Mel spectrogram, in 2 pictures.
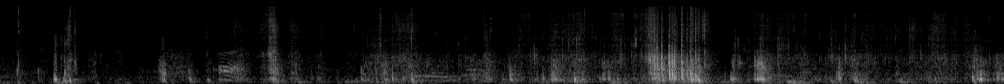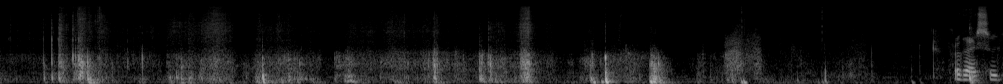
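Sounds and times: plastic packaging crinkling: 2.2s - 18.3s.

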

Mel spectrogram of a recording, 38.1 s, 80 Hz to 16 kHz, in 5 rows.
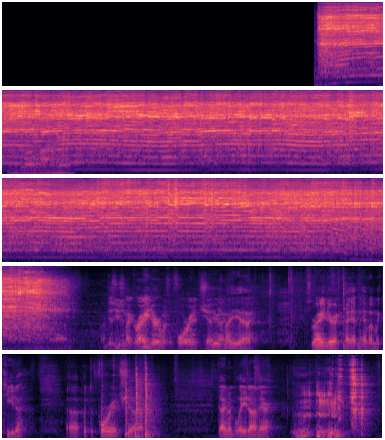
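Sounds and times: angle grinder whining: 6.3s - 27.4s.

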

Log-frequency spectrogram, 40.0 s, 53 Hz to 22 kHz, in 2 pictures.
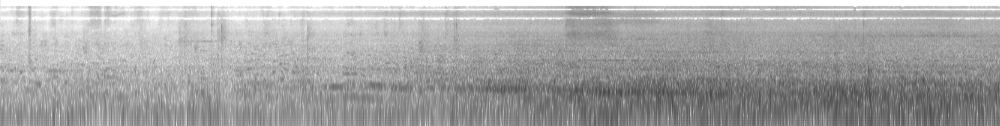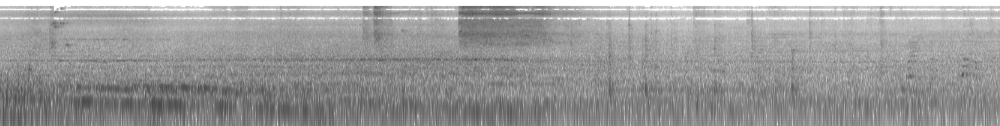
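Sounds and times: train wheels rumbling on rails: 0.0s - 40.0s.

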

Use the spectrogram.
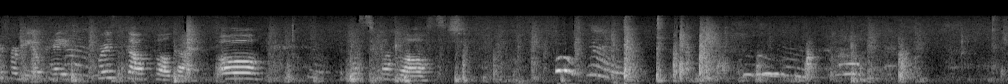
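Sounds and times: children shouting and squealing: 7.4s - 9.1s.

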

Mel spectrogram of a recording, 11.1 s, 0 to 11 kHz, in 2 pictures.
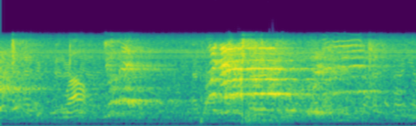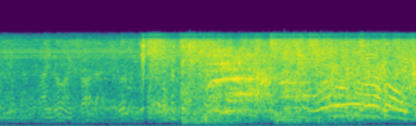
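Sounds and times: fencers shouting: 2.8s - 5.1s, 8.2s - 11.0s.

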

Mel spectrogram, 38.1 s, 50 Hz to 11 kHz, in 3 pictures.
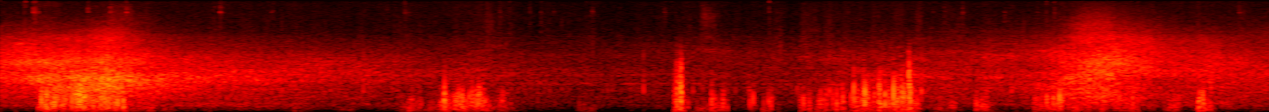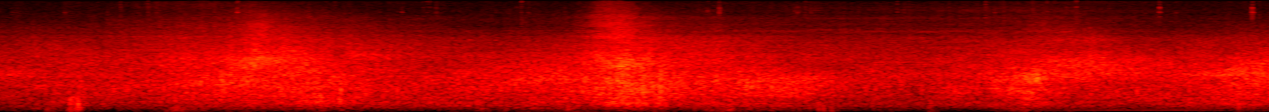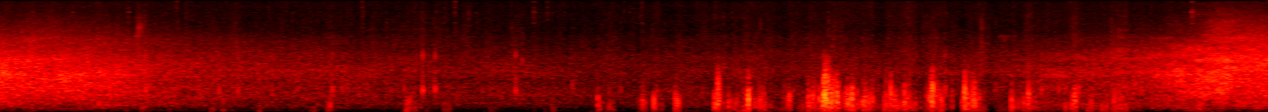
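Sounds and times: wind buffeting microphone: 0.0s - 6.0s, 6.6s - 38.0s
cars passing on road: 0.0s - 38.0s.

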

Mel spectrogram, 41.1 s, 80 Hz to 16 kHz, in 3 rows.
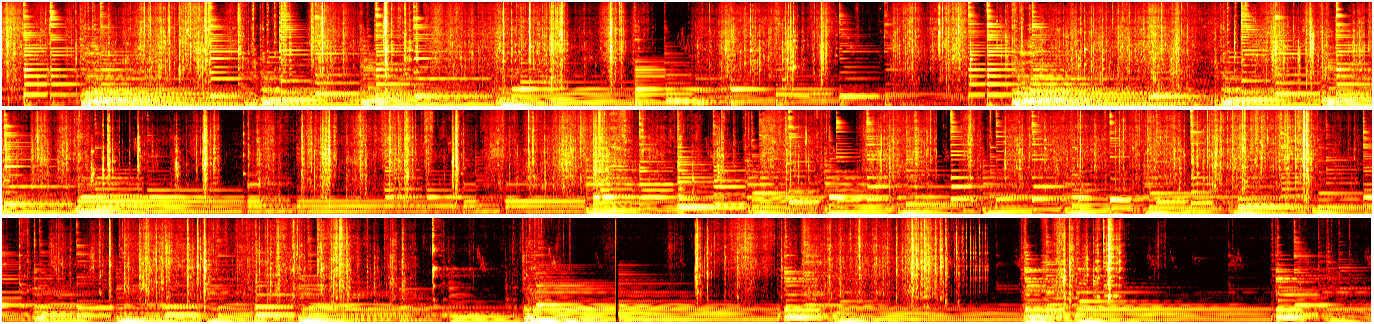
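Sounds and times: plucked melody: 0.0s - 41.0s.

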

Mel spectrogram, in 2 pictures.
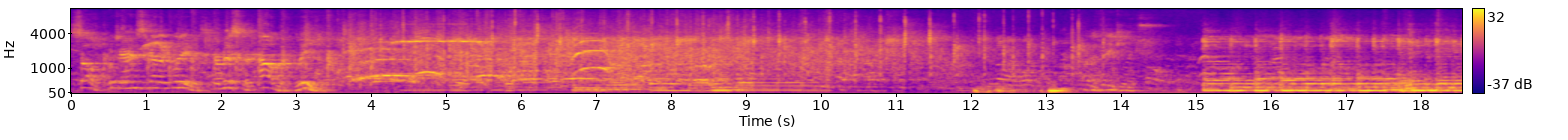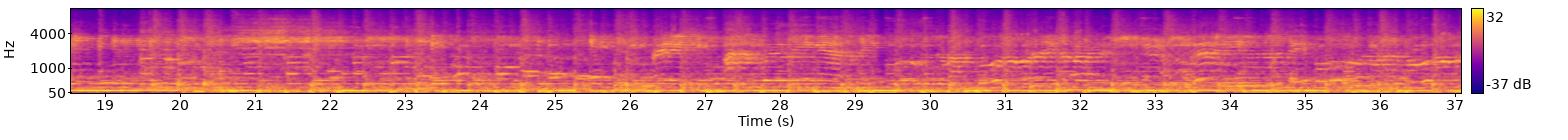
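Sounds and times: live rock band playing: 2.9s - 13.4s, 14.9s - 37.0s
electric guitar: 3.5s - 13.4s, 14.9s - 37.0s
man singing into microphone: 26.1s - 37.0s.

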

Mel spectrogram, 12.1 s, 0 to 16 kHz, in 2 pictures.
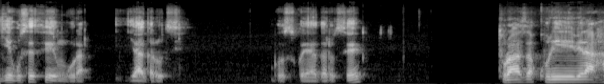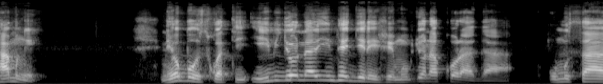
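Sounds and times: faint clicks: 3.6s - 4.4s
person speaking: 7.4s - 12.0s.

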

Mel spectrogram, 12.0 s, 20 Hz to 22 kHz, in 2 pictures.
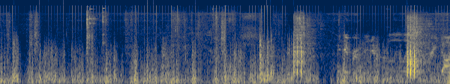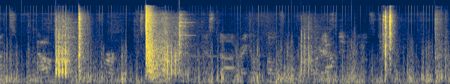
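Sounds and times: shotgun firing: 6.8s - 7.2s, 7.9s - 8.7s, 10.0s - 10.4s.

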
